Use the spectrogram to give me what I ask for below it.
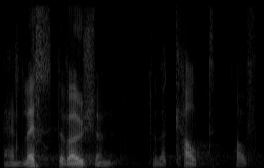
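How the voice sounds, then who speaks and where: A man acting an unflappable, courteous old Santa Claus in a rhyming radio play, with a measured theatrical delivery. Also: on the low side. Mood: calm reproach. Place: stage in a hall. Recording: hall with long reverb.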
